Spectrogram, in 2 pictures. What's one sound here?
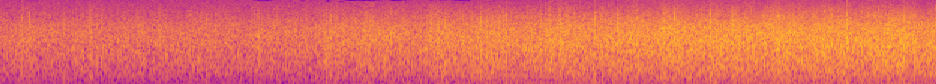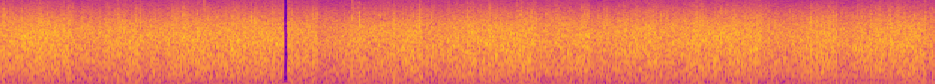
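Rain falls steadily and hisses.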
